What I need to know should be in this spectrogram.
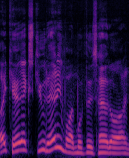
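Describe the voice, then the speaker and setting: A man uses a put-on character voice with lively intonation, medium pitch and a moderate pace. The sound is dry and close, with no echo. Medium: read story. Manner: kindly, hesitant.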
